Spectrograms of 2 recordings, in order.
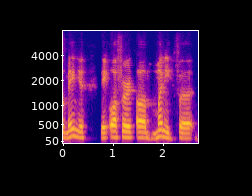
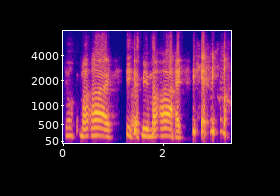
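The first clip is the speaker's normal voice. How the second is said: higher, whiny mock complaint with a laugh breaking in; imitating hurt wrestler; 6 semitones higher than usual. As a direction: whimper about your eye, hammed-up. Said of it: "He's like this".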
